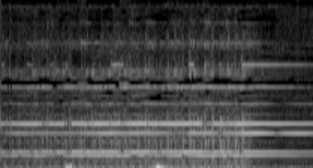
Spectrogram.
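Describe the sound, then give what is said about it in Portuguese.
A telephone on the Energia radio call-in show rings for an incoming listener's call with a steady electronic trill, bright sustained tones buzzing for about a second and a half before cutting off, clear, with no one talking. “Vamos pro telefone. Ouvinte chegando.”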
